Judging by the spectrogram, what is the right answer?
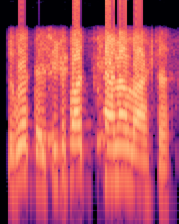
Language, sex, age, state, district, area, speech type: Kashmiri, male, 18-30, Jammu and Kashmir, Kulgam, rural, conversation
